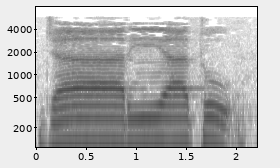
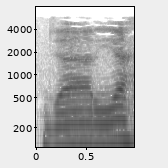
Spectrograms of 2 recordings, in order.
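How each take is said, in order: First: The ending is read with a t and vowel. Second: The ending is read as an h sound. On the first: The word is read in connected speech with its vowel. "kalau dibaca harokatnya, maka yang terbaca titiknya dua, ya, ta" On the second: The reader pauses at this word. "Kalau kita wakufkan jadi ha"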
